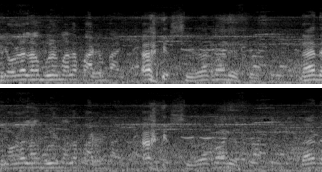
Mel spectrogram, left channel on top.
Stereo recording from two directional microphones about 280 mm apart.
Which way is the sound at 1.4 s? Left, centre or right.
Centre.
